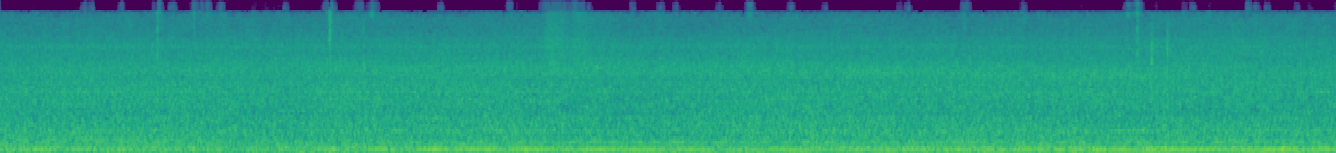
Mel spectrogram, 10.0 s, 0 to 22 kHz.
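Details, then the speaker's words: Subaru Outback wagon at highway speed in snow: steady low buzzing drone over road rumble; mechanic says not the tires, owner wonders about used rear tires; cause unknown. "but it's not like when I'm on the highway doing 80 miles an hour it's loud a little powder so my mechanic said it's not the tires"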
